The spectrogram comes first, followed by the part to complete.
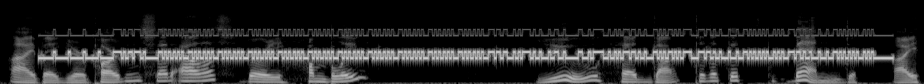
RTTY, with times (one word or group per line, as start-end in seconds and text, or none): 1.6-4.9 RYRYRYRYRYRYRYRYRYRYRY
5.0-6.2 CE2CTJ
6.4-7.0 449
7.1-7.9 1466
8.0-8.8 1466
